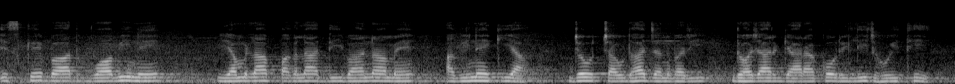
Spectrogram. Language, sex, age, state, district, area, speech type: Hindi, male, 18-30, Madhya Pradesh, Hoshangabad, urban, read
